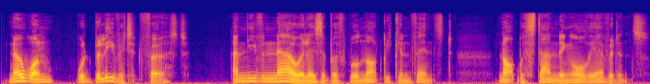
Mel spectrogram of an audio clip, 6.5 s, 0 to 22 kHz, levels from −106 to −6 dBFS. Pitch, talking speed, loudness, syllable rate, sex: 105 Hz, 175 wpm, -21 LUFS, 6.4 syllables/s, male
